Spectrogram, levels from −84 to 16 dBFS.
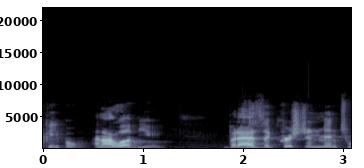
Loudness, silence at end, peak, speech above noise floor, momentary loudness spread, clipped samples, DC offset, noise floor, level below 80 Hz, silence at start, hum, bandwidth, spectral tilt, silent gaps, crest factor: -17 LUFS; 0 s; 0 dBFS; 46 dB; 19 LU; under 0.1%; under 0.1%; -65 dBFS; -72 dBFS; 0.05 s; none; 8 kHz; -3.5 dB/octave; none; 18 dB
